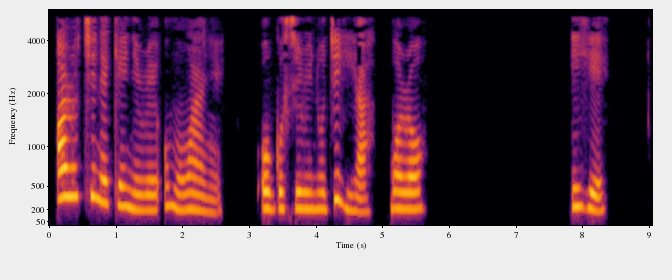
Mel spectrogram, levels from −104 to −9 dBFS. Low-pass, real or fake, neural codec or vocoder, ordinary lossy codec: 5.4 kHz; real; none; MP3, 32 kbps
